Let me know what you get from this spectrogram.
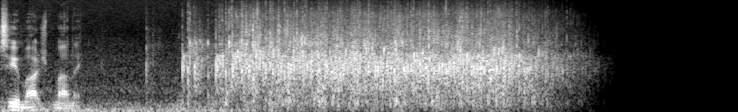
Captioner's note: audience applause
